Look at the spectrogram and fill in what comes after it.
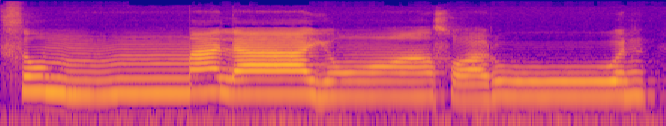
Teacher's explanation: सुम्मा ला युंसरून, नून के ऊपर इहफा है, मीम के ऊपर गुन्ना है। इहफा करते हुए नून की आवाज़ को नाक में छुपा कर पढ़ते हैं। इसको वाज़िया करके युन सारून नहीं पढ़ेंगे, युन सारून।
